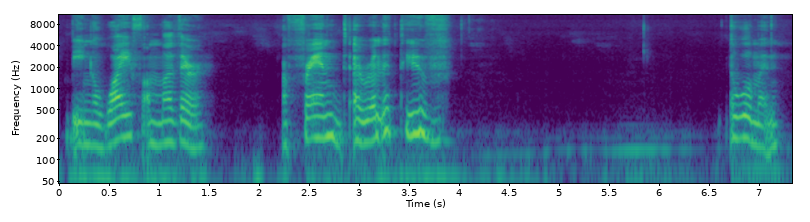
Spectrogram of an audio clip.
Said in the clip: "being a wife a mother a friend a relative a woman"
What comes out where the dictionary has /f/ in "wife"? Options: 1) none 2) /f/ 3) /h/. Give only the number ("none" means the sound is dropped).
2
